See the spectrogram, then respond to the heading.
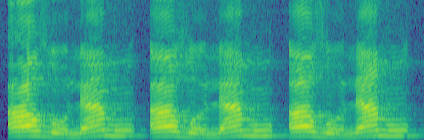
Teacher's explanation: तो इस बात का ख्याल रखिए, मोटा पढ़ेंगे लेकिन सीटी की आवाज़ नहीं आनी चाहिए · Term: मोटा हर्फ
